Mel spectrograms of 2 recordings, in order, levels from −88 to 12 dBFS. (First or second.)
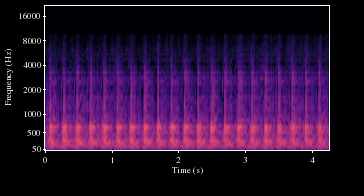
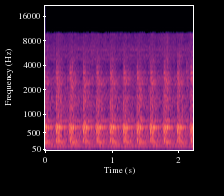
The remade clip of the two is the first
